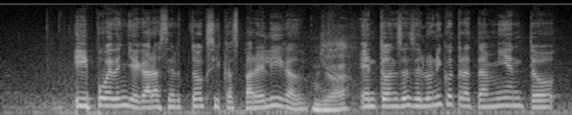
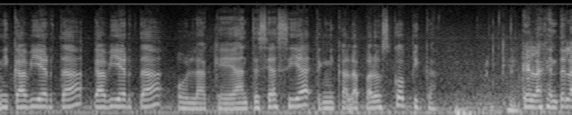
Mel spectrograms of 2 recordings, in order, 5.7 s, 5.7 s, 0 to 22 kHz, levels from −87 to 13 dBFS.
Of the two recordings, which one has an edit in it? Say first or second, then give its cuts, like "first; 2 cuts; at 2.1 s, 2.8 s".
second; 2 cuts; at 0.9 s, 3.1 s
